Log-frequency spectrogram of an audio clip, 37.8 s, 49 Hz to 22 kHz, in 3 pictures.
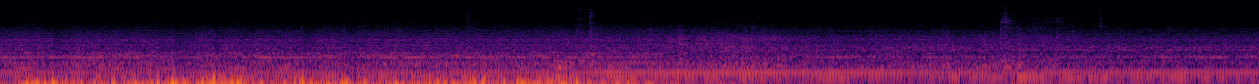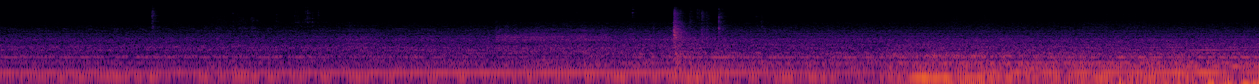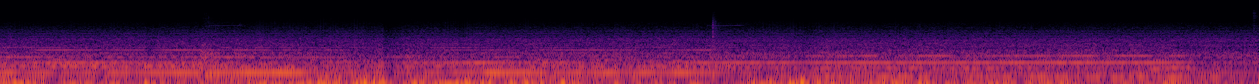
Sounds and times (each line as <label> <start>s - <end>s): trip on the Montgomery elevator 0.0s - 37.7s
